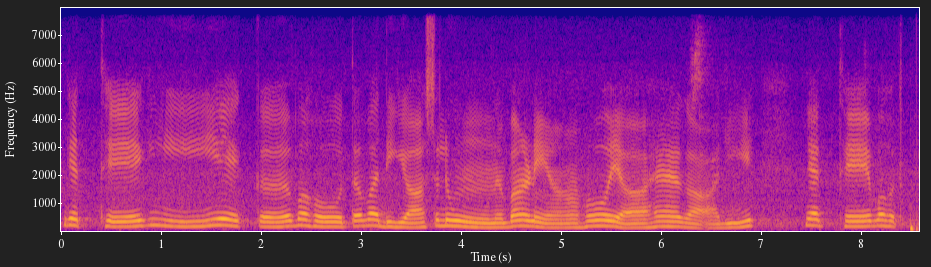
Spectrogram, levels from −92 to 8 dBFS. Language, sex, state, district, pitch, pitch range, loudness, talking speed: Punjabi, male, Punjab, Kapurthala, 180 Hz, 160-200 Hz, -15 LUFS, 85 wpm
